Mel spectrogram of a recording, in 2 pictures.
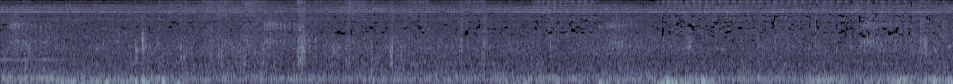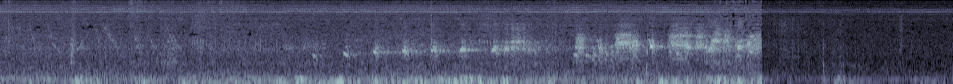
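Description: Wild birds calling. The calls quicken into a loud, rapid run of repeated rising notes over the last few seconds, then cut off suddenly.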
